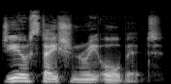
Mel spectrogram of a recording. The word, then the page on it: geostationary orbit: British English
